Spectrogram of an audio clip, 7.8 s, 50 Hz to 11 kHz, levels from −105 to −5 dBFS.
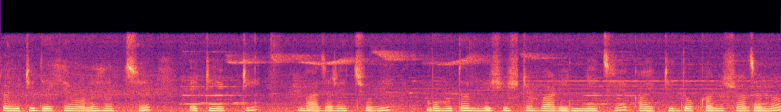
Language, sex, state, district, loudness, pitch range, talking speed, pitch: Bengali, female, West Bengal, Paschim Medinipur, -15 LUFS, 195-215 Hz, 125 wpm, 205 Hz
